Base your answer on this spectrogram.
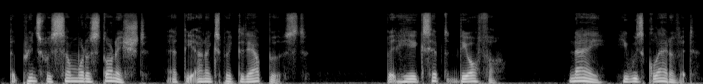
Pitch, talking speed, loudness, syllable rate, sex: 125 Hz, 170 wpm, -21 LUFS, 6.4 syllables/s, male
